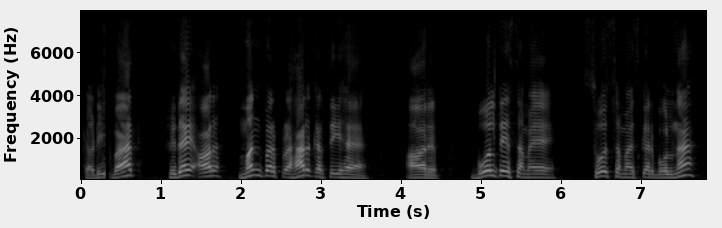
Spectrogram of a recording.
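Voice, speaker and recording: A man's voice: on the high side, fairly bright tone, smooth. A man teaching a Hindi lesson for a broadcast class, explaining patiently, asking questions and answering them himself.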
